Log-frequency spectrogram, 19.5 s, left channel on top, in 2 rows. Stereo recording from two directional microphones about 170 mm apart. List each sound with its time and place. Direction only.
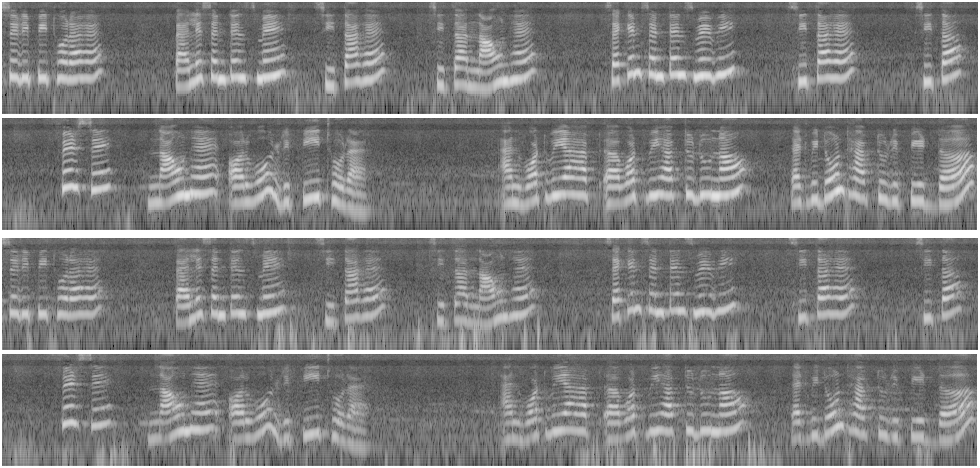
0.0 s a woman's voice: 50° left (ahead or behind)
14.7 s a woman's voice: 55° left (ahead or behind)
